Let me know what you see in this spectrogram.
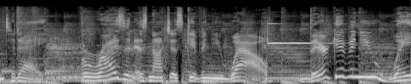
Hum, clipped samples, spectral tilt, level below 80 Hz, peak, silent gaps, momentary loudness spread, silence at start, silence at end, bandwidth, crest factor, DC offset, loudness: none; under 0.1%; -4 dB/octave; -34 dBFS; -2 dBFS; none; 4 LU; 0 s; 0 s; 16 kHz; 14 dB; under 0.1%; -14 LUFS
